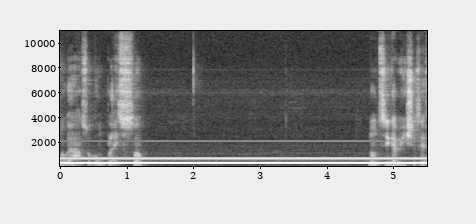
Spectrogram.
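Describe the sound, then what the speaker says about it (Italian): Complex composite test tone with added harmonic distortion, a steady sustained multi-pitched hum held alone for several seconds, with someone talking just before and after it. "ascoltando questo tono composto, in questo caso complesso"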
